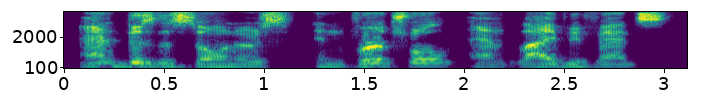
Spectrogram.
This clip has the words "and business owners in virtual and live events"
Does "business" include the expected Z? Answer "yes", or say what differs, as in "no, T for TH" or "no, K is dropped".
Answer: yes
